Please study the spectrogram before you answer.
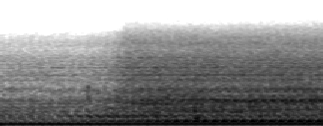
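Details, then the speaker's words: Turbo Subaru Forester after ECU update that wouldn't start, cause found to be timing, transient throttle disabled, engine cold: deep steady low thrum firming up with slight waver; normal cold running. "running, boys. It was timing."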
